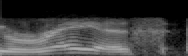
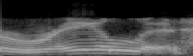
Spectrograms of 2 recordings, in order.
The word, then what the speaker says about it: Reyes: In Espanol, two L's is pronounced as a Y. – Yeah. – We pronounce Llano as Llano. That's why Reyes would be Reyes instead of Rayless.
